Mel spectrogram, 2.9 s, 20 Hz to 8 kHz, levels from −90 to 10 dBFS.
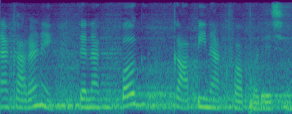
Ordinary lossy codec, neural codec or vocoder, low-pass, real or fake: none; none; 7.2 kHz; real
